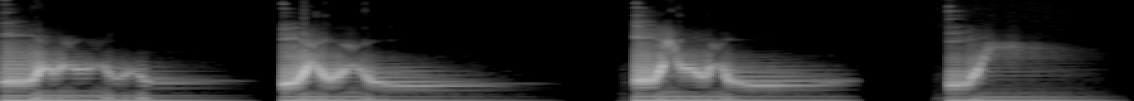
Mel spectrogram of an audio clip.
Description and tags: boing sounds
Series of sounds from a jews harp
